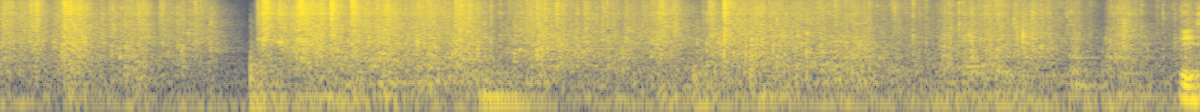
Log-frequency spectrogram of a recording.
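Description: Aluminium foil crinkling and rustling as hands fold and crimp it into a sealed pocket, with a brief pause about a second in.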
